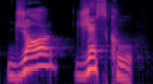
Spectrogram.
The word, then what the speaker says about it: Georgescu: Der ausgeschlossene Präsidentschaftskandidat wird ausgesprochen Georgescu. Das J jeweils weich, wie Georg im Englischen.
